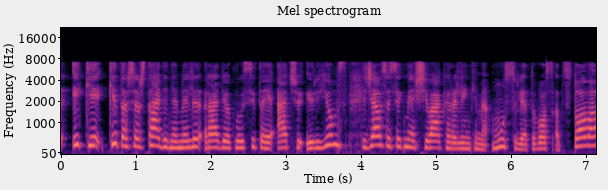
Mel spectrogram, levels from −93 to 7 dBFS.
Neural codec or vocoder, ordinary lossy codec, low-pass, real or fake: none; AAC, 48 kbps; 7.2 kHz; real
